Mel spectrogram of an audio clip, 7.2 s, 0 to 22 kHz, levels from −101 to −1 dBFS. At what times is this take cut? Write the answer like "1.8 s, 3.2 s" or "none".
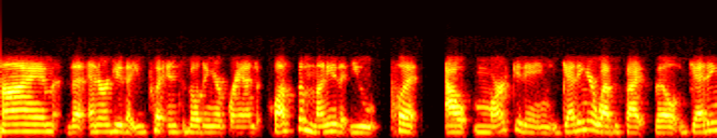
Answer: none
